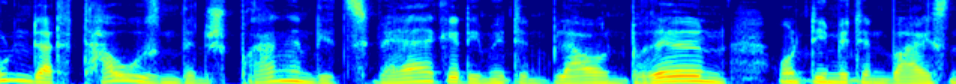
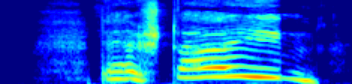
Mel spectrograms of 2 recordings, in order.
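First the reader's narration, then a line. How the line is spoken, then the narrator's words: Shouted. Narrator (German): schrie König Gravi Grüveling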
